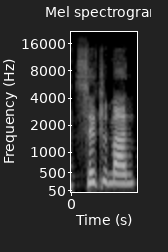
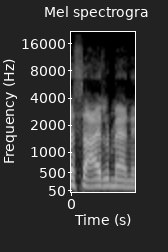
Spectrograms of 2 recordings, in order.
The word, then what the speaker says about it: Zitelmann: It's in German, Rainer Zitelman, but I know it's easy. Rainer Zitelman, and this is the American version of my name.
